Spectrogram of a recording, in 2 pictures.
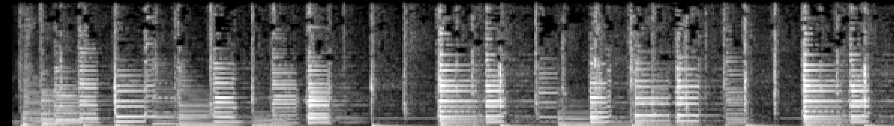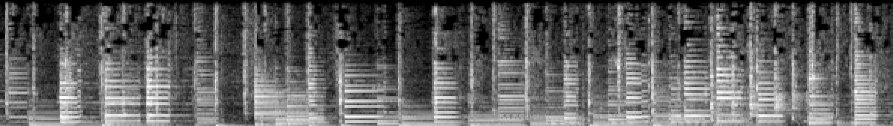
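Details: Rhythmic strummed acoustic guitar music in a flamenco-like style plays throughout, with no animal voice.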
